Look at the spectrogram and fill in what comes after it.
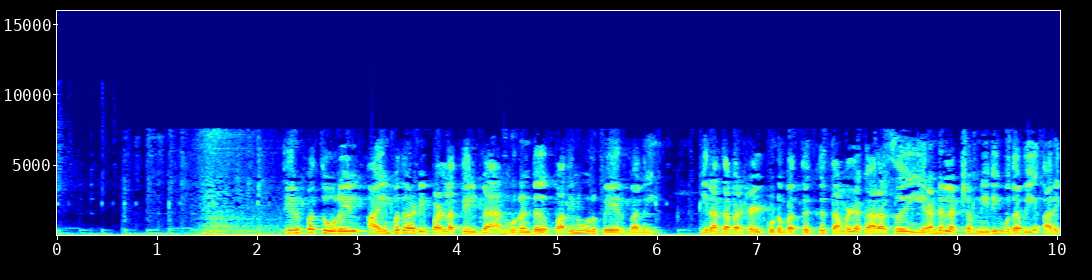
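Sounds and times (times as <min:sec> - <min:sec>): loud rushing whoosh: 0:01.3 - 0:03.4.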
